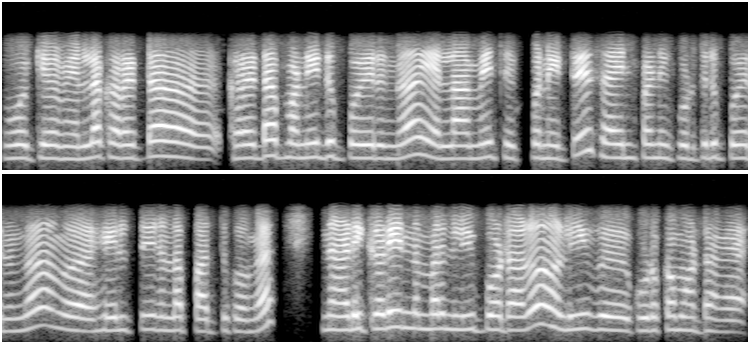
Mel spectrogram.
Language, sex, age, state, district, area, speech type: Tamil, female, 18-30, Tamil Nadu, Coimbatore, rural, conversation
